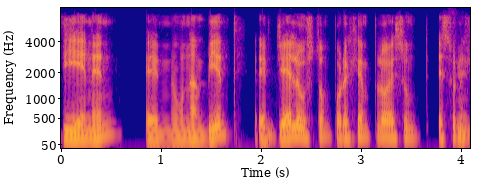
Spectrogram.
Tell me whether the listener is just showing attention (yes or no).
yes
